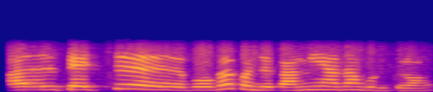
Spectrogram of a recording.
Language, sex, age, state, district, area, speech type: Tamil, female, 18-30, Tamil Nadu, Tiruchirappalli, rural, conversation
